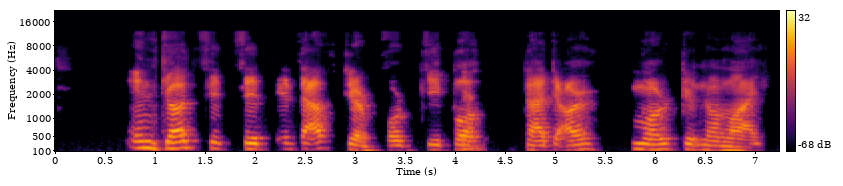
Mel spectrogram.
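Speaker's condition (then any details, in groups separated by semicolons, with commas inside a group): Cerebral palsy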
